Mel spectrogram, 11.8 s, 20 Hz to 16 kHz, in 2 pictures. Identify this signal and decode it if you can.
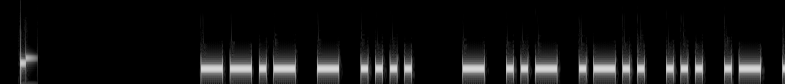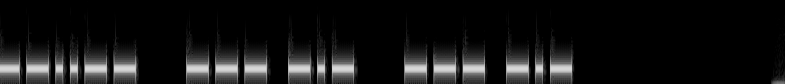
Morse code, heard as a keyed tone, about 22 wpm, 700 Hz. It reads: QTH TULSA, OK OK
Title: Practice QSO - Exchange 1 - Beginning - 22wpm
